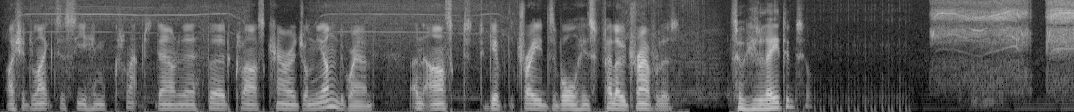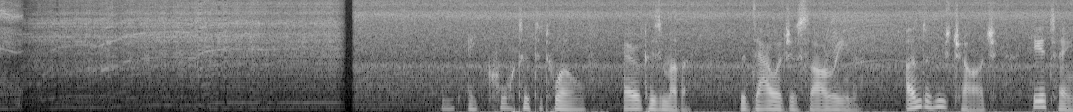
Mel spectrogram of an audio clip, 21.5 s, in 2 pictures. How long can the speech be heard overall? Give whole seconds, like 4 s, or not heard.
14 s.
